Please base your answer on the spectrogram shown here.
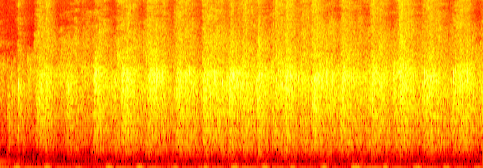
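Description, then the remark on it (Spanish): An audience applauds the Lord steadily, a dense wash of many hands clapping at an even, fairly loud level for several seconds, with no voices standing out. “Dele fuertes aplausos al Señor.”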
